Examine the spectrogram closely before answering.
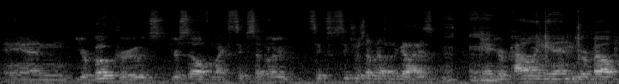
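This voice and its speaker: Fairly quick in pace, a man with an American accent speaks amid audible room echo and noticeable background noise. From Texas. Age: 30s. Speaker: former Navy special forces operator. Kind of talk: interview storytelling. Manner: casual, with many fillers.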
